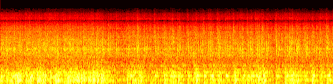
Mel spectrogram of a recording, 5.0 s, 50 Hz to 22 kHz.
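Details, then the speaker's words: Fire-burnt 1955 Chevy Bel Air V8: loud, lumpy burble wavering slightly in level, no knocking or ticking, still clearing itself out. Normal idle, slightly rough. "that's not bad at all it just needs to clear up"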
